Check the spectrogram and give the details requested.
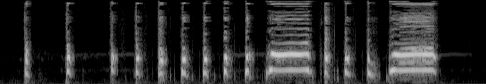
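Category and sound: bird, chicken clucking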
